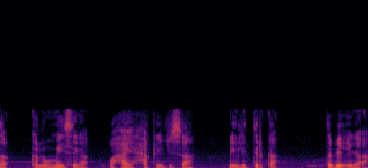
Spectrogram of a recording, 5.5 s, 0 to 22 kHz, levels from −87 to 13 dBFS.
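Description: Nothing here counts as a fault: the speech has simply gone through a call's usual microphone processing, which trims away the lowest bass and leaves no content above 8 kHz, and that's just how call audio sounds.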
